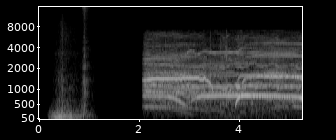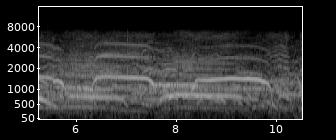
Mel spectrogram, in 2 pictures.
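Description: A crowd of fans cheering and shouting, many voices holding long whooping cries that fall away at the ends. It starts suddenly about two seconds in, after a brief noise and a second of silence.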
